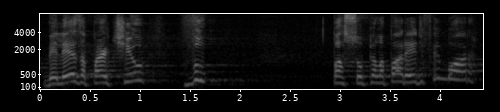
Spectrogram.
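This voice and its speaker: A man's voice: very high-pitched, lively intonation, brisk. A man preaching a sermon as pastor, telling the story playfully and acting out the dialogue, in a large church hall. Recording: echoey church hall with long reverb.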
